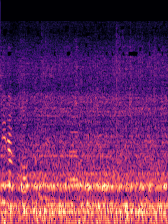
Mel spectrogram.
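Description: Busy street traffic: vehicle engines running, over a steady hum.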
